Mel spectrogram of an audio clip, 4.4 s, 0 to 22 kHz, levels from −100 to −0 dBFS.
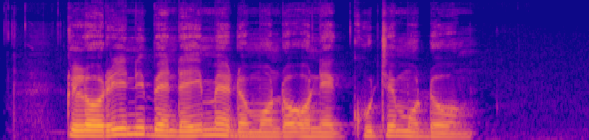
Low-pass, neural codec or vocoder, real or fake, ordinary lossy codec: none; none; real; none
